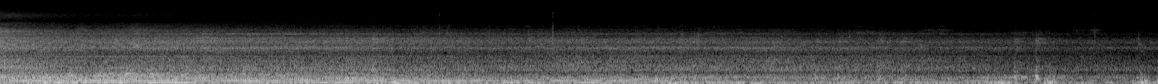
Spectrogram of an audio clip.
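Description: Diesel multiple unit pulling away from the platform: a steady low diesel engine drone with rail rumble that slowly fades as the train draws into the distance.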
